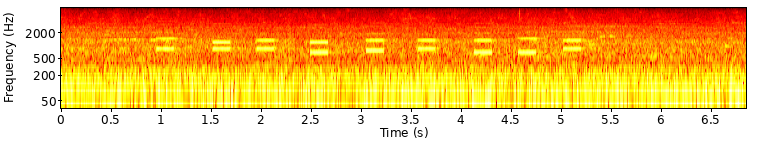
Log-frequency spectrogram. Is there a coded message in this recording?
Yes: DTMF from 1.0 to 5.2 s, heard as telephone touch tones, dialled by hand, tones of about 180 ms, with phone line noise, room echo and the noise of a residential street. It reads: 978158238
